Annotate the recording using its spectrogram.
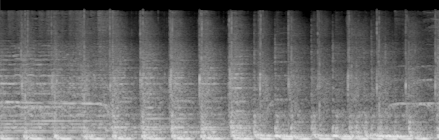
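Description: Live pop-rock band of electric guitar, bass guitar, keyboards and drums playing loudly, with a steady, heavy drum beat about two strokes a second.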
